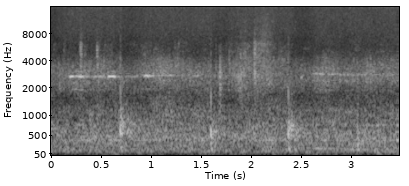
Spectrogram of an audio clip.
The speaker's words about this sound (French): qui entendait le sifflement des trains, des cris, les rires des voyageurs. On voyait les gens s'embrasser, se serrer la main, monter, descendre des trains.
